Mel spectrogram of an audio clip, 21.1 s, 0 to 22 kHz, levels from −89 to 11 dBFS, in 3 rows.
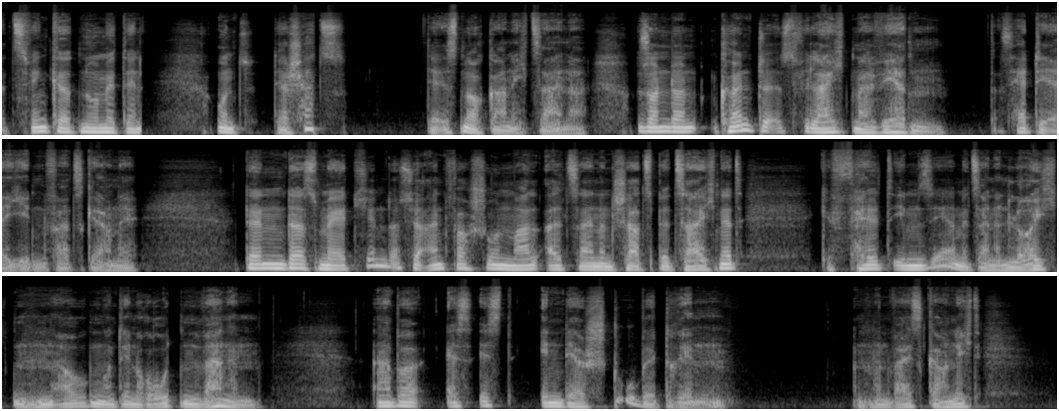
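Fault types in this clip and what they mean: Skip ahead: at 0.93 s, about half a second of speech was dropped while later audio waited, so playback jumps forward and the two sides join with no gap.
Jitter buffer speed-up: from 1.41 to 3.37 s, the receiver trimmed short pitch-period pieces to shed backlog, running speech at 111% speed with unchanged pitch and cutting roughly a fifth of a second.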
